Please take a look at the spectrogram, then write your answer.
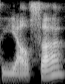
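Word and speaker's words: Jelsa: in a town called yelsa spelled with the J but pronounced with a Y as in Croatian on the island of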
